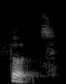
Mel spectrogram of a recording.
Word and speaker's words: foot: Foot, ut.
